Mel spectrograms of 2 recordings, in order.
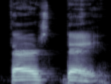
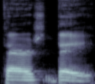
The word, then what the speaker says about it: Thursday: T not ths or toss I don't know what people call it th note that then you have day when you combine them you get exactly what we pronounced before which is Thursday th Thursday Thursday th Thursday do you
